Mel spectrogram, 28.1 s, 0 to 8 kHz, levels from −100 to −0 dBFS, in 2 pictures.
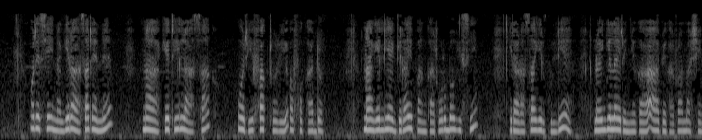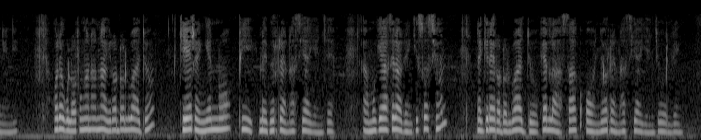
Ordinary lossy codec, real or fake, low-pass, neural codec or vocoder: MP3, 24 kbps; real; 7.2 kHz; none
